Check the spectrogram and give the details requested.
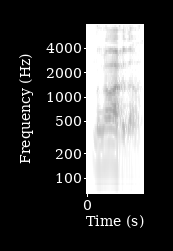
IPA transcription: nʊɡɐˈlˠɑːbʲɪdɐʋɐ

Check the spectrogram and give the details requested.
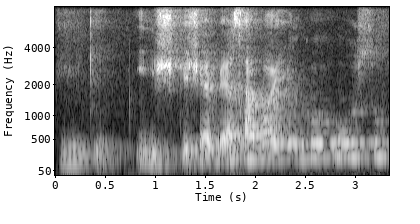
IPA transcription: ˈiː ɡʲɪ ˈiːʃʲkʲɪʃʲeː ˈʋʲeː ˈsɑːʋoː ˈiːlˠɡuː ˈuːsuː

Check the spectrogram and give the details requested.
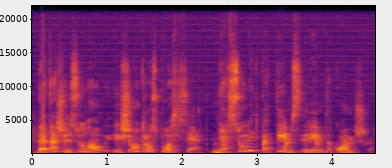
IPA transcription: bʲɛt ˈɐʃ ˈsʲuːˌlˠɐʊ ɪʃ ˈoːntˌruɔs ˈpoːsʲeːs ˈɛːtʲ nʲɛˈsʲuːlʲiːtʲ pɐˈtʲiːms ˈrʲɪmtɐ ˈkoːmʲɪʃkɐ

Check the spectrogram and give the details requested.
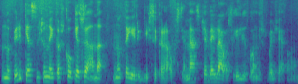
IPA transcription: nʊˈpʲɪrʲkʲɛs ʒʲɪˈnɐɪ kɐʃˈkoːkʲæː ˈsʲæːnɐ ˈnʊ ˈtɐɪ ˈɪrʲɡʲɪ ɪʃʲsʲɪˈkrɐʊsʲtʲeː ˈmʲɛs ˈt͡ʃʲɛ ʋʲeːˈlʲɛʊsʲɛɪ ˈlʲɪkoːm ɪʃʋɐˈʒʲæːʋoːm

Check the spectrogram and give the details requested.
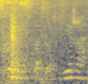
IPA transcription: ˈkʊr ɪs dɐˈbɐr ˈiːrɐ

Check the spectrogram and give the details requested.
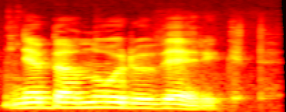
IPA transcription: nʲɛbʲɛˈnoːrʲʊ ˈʋʲɛrktʲ

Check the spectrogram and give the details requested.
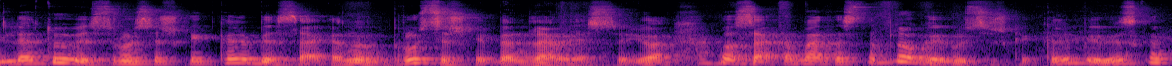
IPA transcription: lʲɛˈtuːʋʲɪs ˈruːsʲɪʃkɐɪ ˈkɐlʲbʲɪ ˈsɑːkɐ ˈnʊ ˈruːsʲɪʃkɐɪ bʲɛnˈdrɐʊjɛ sʊ ˈjuɔ ˈoː ˈsɑːkɐ ˈmɑːtɐs nʲɛblˠˈoːɡɐɪ ˈruːsʲɪʃkɐɪ ˈkɐlʲbʲɪ ˈʋʲiːskɐ

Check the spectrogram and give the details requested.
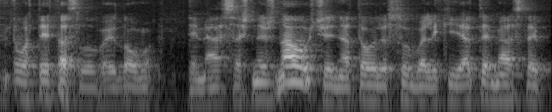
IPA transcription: nʊ ˈʋɐ tɐɪ ˈtɐs lˠɐˈbɐɪ iːˈdoːmʊ tɐɪ ˈmʲæs ˈɐʃ nʲɛʒʲɪˈnɐʊ ˈt͡ʃʲɛ nʲɛˈtoːlʲɪ sʊʋɐlʲkʲɪˈjɛ tɐɪ ˈmʲæs ˈtɐɪp

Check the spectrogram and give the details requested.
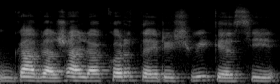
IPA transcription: ˈɡɑːʋʲæːs ˈʒɑːlʲæː ˈkoːrtɑː ɪr ɪʃʲˈʋʲiːkʲæːs iː

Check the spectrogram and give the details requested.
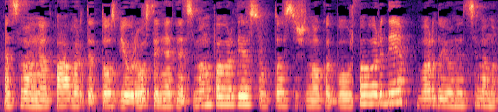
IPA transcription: ɐtʲˈsʲɪmʲɛnʊ ˈnʲæt ˈpɑːʋɐrʲdʲɛ ˈtoːs bʲjɛʊˈrʲoːs tɐɪ ˈnʲæt nʲɛtʲˈsʲɪmʲɛnʊ pɐʋɐrʲˈdʲeːs oː ˈtɐs ʒʲɪˈnɐʊ kɐt ˈbʊʋoː pɐʋɐrʲˈdʲeː ˈʋɐrdoː jɛʊ nʲɛtʲˈsʲɪmʲɛnʊ

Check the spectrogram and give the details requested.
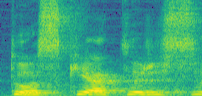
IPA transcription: ˈtuɔs ˈkʲæːtʊrʲeːs

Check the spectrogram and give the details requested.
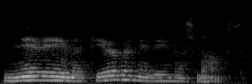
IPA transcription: nʲiɛ ˈʋʲeːɪnɐ ˈtʲiɛʋɐ nʲiɛ ˈʋʲeːɪnˌuɔs ˈmɑːmɐs

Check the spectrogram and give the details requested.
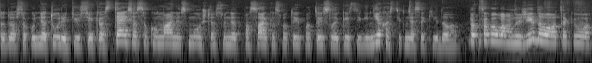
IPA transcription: tɐˈdʊ ˈɐʃ sɐˈkɐʊ nʲɛˈtuːrʲɪtʲ ˈjuːs joːˈkʲoːs ˈtʲɛɪsʲeːs ˈsɑːkɐʊ ˈmɑːnʲɪs ˈmuːʃʲtʲ ɛˈsʊ ˈnʲɛt pɐˈsɑːkʲʊs ˈʋɐ ˈtɐɪp ʋɐ ˈtɐɪs lˠɐɪˈkɐɪs tɐɪˈɡʲɪ ˈnʲiɛkɐs ˈtʲɛɪp nʲɛsɐˈkʲiːdɐʋɐ ˈbʲɛt sɐˈkɐʊ ʋɐ ˈmɐn ʊʒʲˈɛɪdɐʋɐ ʋɐ tɐˈkʲuː ˈʋɐ

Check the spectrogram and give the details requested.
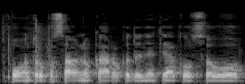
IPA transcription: poː ˈɐntroː pɐˈsɐʊlʲɪnʲoː ˈkɑːroː kɐˈdɐ nʲɛˈtʲæːkoː ˈsɑːʋoː

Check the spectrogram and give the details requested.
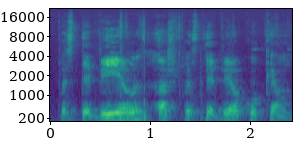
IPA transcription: pɐsʲtʲɛˈbʲeːjɛʊ ˈɐʃ pɐsʲtʲɛˈbʲeːjɛʊ ˈkoːkʲɛm

